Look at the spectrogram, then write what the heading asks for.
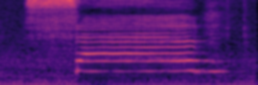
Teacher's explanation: It's a short vowel, but I need to enunciate or stress the first syllable. So this word is seven.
